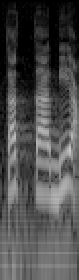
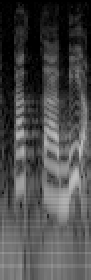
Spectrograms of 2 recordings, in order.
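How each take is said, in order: No difference in how they are said.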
